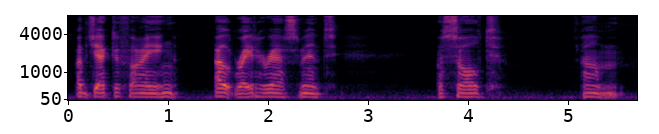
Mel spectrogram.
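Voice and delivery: normal talking voice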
